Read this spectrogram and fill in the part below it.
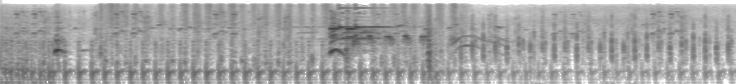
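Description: Quick footsteps patter rapidly on grass.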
